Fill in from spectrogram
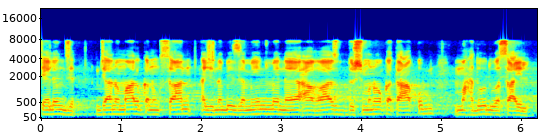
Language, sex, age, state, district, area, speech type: Urdu, male, 18-30, Uttar Pradesh, Balrampur, rural, spontaneous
